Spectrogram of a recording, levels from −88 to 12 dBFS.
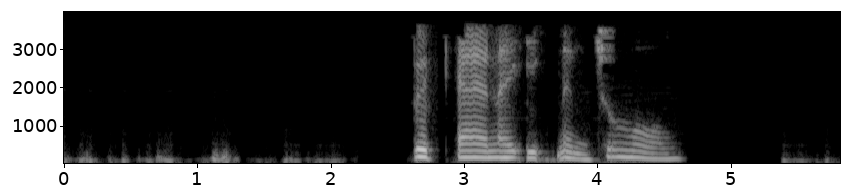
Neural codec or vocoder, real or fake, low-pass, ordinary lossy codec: codec, 16 kHz, 1 kbps, FunCodec, trained on LibriTTS, 50 frames a second; fake; 3.6 kHz; MP3, 32 kbps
